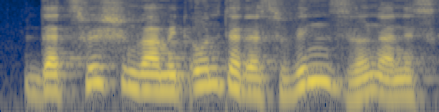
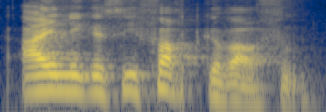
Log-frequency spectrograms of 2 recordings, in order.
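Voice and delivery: ordinary delivery, nothing marked

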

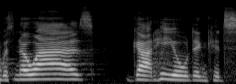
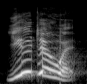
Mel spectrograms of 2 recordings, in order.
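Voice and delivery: loud, higher, firm command; God's voice; 5 semitones higher, 8 dB louder than usual. Pretend. God answering praying believers, a loud, firm command. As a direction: hand it back, fully commanding. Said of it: "what do you think God's saying".

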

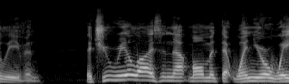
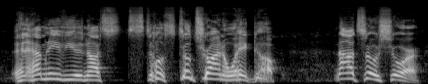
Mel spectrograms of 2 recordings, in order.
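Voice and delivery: raised, high-pitched crowd tease; loud teasing; 7 semitones higher, 6 dB louder than usual. Real, not acted. Speaker teases those still waking up, loud teasing. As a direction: rib the audience, louder and higher.

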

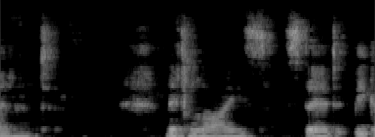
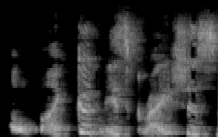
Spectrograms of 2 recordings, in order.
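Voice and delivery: higher, dismayed moan; 9 semitones higher, 5 dB louder than usual. A narrator's reading. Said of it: "moaned Homily again".

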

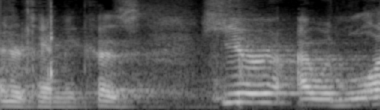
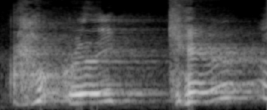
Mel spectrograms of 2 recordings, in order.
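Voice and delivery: laughing mock indifference; 8 semitones higher than usual. Real, not acted. Mock indifference about the beard.

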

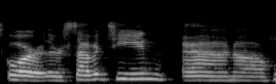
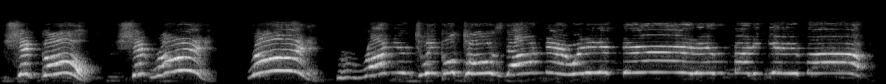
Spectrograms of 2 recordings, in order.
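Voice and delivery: high, loud yelling at players; real high-pitched sports-fan yelling; shouting at the game; 13 semitones higher, 8 dB louder than usual. Real, not acted.

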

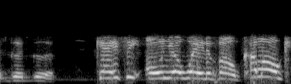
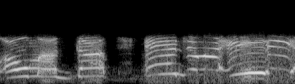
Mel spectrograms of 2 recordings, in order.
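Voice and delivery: thrilled cry; 12 semitones higher, 4 dB louder than usual. Real, not acted. Spotting Angela in the comments, thrilled cry. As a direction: squeal with delight at the name.

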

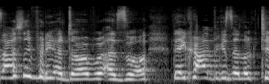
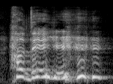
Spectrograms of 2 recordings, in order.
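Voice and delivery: mock outrage; 4 semitones higher, much slower than usual. Mock outrage at chicken shop.

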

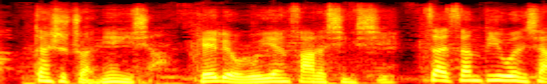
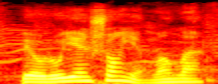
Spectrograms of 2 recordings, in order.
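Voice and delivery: ordinary delivery, nothing marked

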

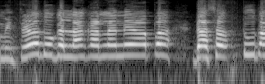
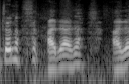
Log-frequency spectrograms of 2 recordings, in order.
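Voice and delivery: sleazy coaxing; 8 semitones lower, 11 dB quieter than usual. Acted. Shopkeeper luring her closer.

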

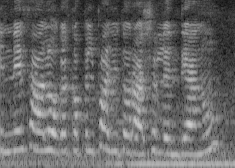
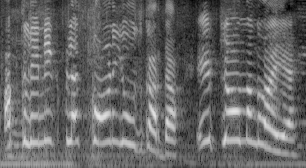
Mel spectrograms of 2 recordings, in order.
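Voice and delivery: high, loud exasperated scolding; indignant complaint; dramatic loud aunty; 8 semitones higher, 5 dB louder than usual. Real, not acted. Scolding husband over groceries.

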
